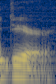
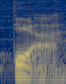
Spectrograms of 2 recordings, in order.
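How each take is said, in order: First: Said in the usual way. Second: "dia" with the final r dropped to an open ah; "dia", r-less New England dear; Maine-style "dia". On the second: Shown as a demonstration. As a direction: say "dia" as dear without its r, ending in ah. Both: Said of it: "but they pronounced it dia".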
